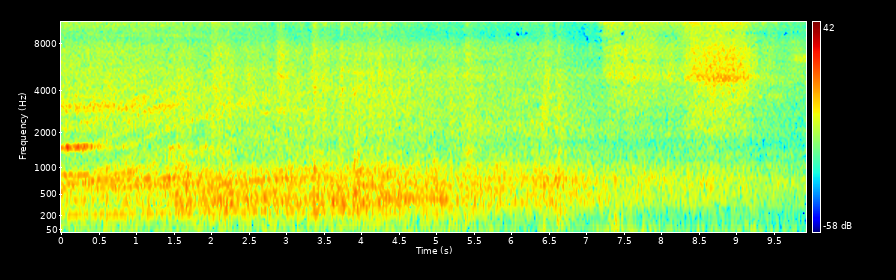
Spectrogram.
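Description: Keio 9000 series electric train pulling away along the platform. Its motor whine is rising in pitch at the start, then fades into a steady rumble of wheels on rail as the cars go by. A high hiss comes in about seven seconds in and lasts some two seconds.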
